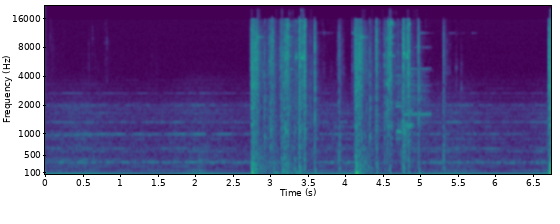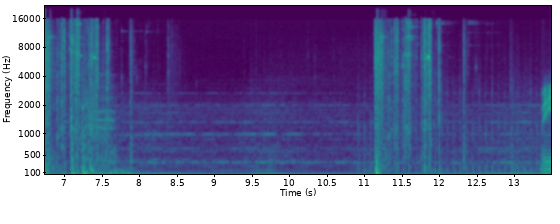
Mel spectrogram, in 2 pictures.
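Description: Gunfire in the video game Call of Duty Warzone: three separate bursts of rapid shots around a low steady hum, each a cluster of sharp cracks, with quieter gaps between them.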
